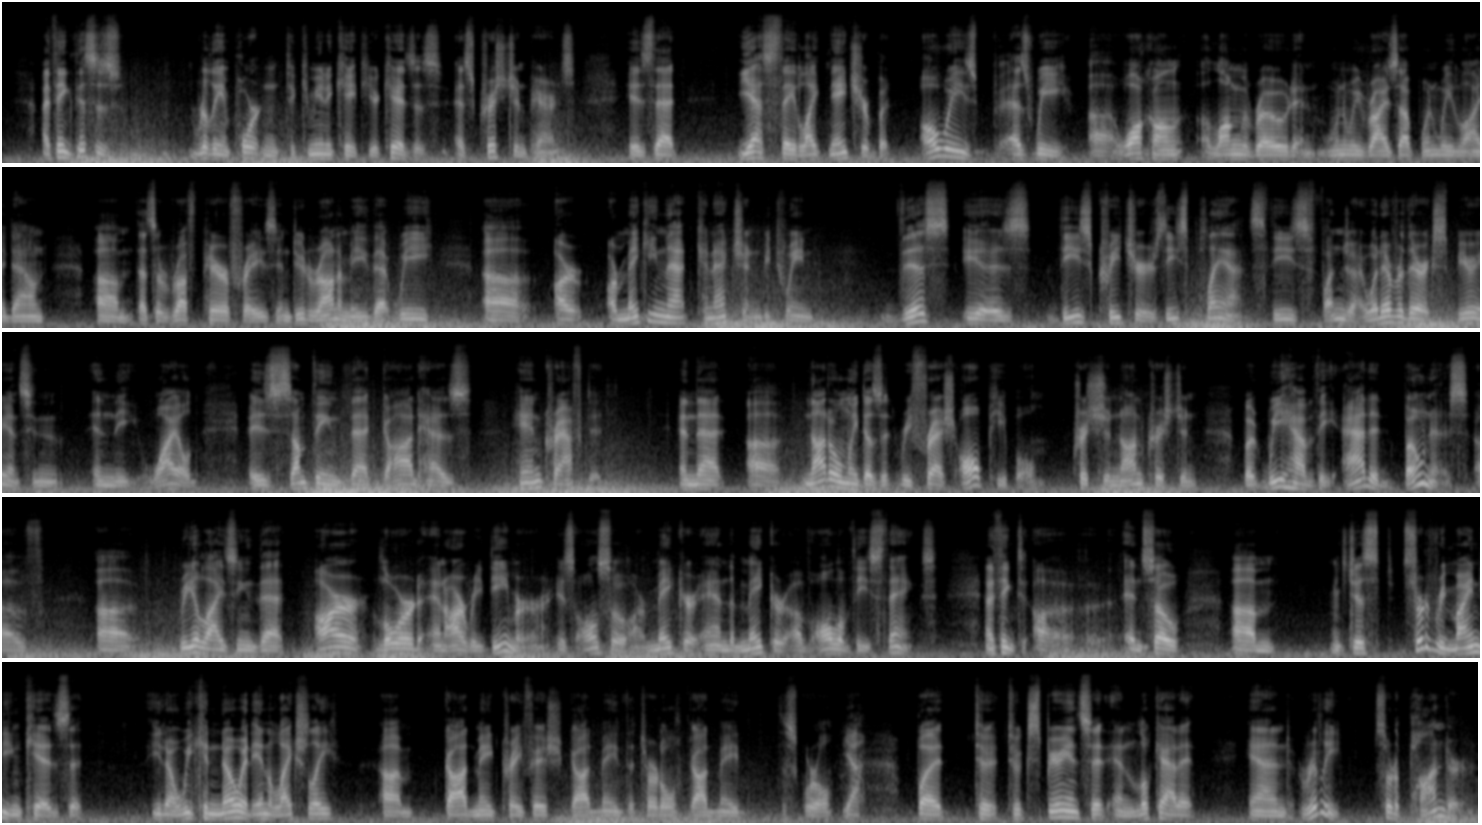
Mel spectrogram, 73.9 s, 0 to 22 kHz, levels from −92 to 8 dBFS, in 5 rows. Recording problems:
wind noise on the microphone; occasional gusts; 25 dB below the speech

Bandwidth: 15.5 kHz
